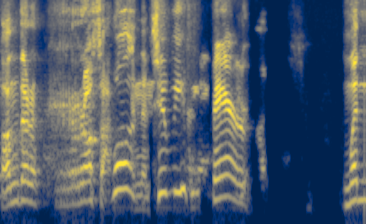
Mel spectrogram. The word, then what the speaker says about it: Thunder Rosa: You just have to say it when you have to roll your R. You have to say Thunder Rosa.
